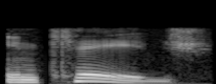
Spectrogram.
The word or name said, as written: encage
